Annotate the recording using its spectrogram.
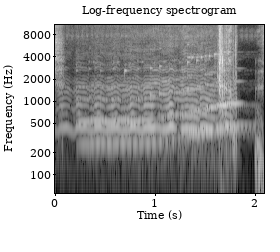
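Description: Cartoon sound effect of a fly buzzing, a wavering buzz, ending near the end in a short sharp snap as the Venus flytrap shuts on it.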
